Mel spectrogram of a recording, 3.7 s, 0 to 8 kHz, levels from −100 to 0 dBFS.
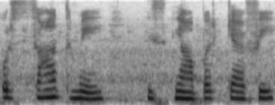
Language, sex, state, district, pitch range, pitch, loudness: Hindi, female, Punjab, Fazilka, 190-210 Hz, 200 Hz, -14 LUFS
